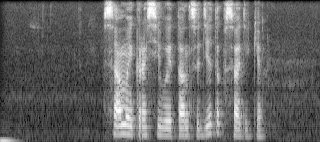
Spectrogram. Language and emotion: Russian, neutral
